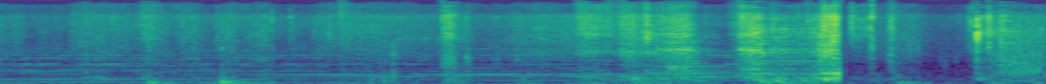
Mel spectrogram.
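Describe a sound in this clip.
A hand knocks against wooden logs.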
